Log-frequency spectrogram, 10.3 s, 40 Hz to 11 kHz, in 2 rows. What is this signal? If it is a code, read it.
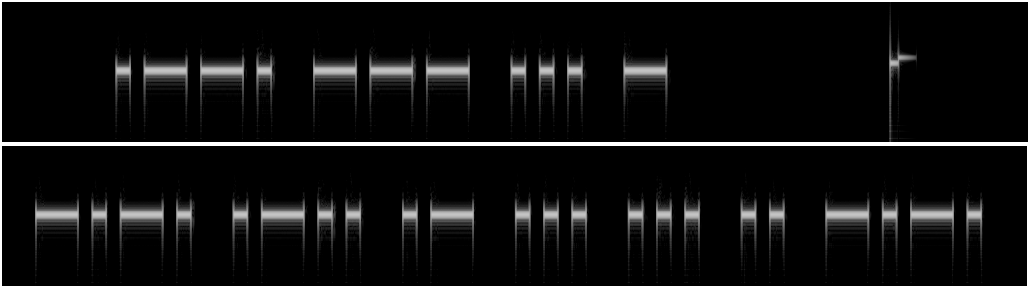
Morse code, heard as a keyed tone, about 17 wpm, 700 Hz. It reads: POST CLASSIC
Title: Sentences from Top 1000 Words - New Word Drill - 17wpm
